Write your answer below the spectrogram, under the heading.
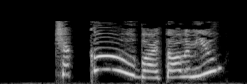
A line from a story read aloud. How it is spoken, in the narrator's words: I screeched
